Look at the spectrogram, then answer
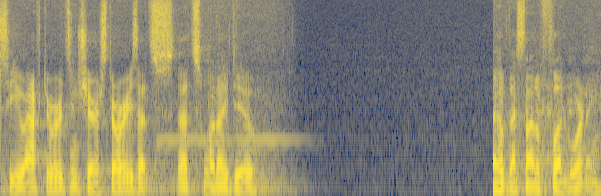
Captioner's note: bell humming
